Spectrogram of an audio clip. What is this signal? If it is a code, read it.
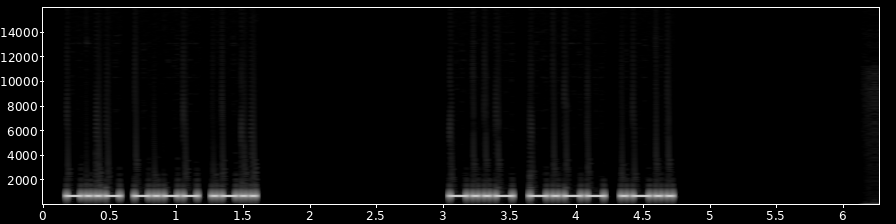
Morse code, heard as a keyed tone, about 36 wpm, 700 Hz. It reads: XYL XYL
